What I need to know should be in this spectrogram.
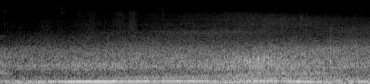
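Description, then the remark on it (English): Steady low rumble of road noise from inside a moving Toyota sports car, a continuous engine-and-tire drone with a faint whooshing hiss above it, constant in level throughout with no talking. “are you in the car, bro?”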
